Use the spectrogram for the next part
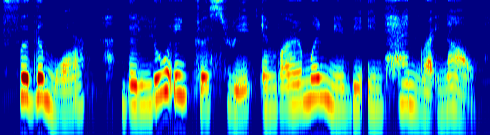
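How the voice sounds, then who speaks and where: Woman reading news script, mellow voice, dry close sound w faint music. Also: on the low side, lively intonation, moderate pace, breathy edge, dry recording. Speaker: student news reporter.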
